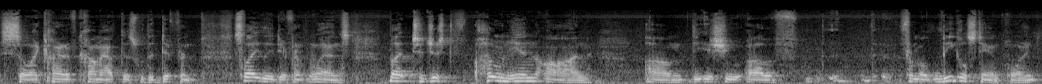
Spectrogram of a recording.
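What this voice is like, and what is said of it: Non-British accent. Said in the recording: “as you can tell from my accent, I'm not from the UK”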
